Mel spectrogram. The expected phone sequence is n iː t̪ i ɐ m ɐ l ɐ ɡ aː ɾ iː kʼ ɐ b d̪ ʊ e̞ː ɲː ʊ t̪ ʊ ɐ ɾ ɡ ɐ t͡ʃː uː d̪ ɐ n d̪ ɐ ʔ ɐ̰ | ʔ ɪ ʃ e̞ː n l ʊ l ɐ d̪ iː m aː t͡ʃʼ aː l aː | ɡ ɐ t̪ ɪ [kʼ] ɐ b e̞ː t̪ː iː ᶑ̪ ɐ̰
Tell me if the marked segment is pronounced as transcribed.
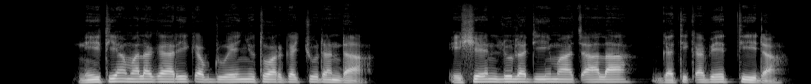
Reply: yes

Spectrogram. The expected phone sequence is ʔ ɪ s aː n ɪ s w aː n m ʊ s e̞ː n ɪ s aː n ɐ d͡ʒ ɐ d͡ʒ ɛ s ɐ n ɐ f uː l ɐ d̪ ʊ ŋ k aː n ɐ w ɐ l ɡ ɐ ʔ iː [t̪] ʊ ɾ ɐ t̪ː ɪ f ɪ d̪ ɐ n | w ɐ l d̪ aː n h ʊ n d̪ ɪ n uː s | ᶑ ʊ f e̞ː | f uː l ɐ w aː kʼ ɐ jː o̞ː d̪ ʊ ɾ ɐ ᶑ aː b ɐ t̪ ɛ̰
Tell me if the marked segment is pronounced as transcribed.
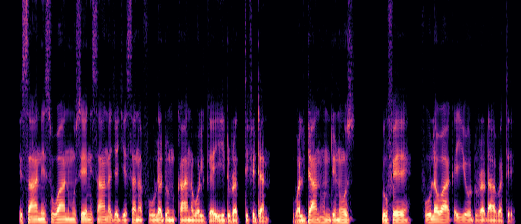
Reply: no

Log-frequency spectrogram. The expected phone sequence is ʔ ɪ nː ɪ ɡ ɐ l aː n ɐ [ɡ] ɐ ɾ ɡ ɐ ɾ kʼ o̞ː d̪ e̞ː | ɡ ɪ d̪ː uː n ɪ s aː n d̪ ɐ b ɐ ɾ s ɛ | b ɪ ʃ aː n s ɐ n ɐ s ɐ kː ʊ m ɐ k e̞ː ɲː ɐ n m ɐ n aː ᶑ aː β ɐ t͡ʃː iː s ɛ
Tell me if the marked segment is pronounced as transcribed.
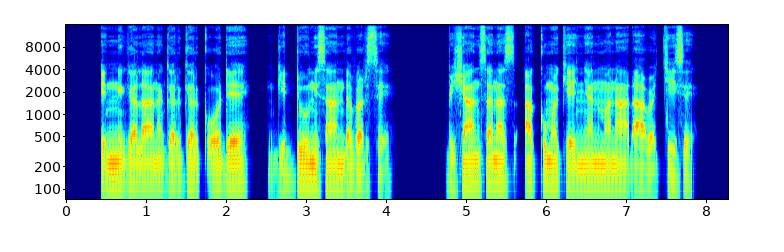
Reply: yes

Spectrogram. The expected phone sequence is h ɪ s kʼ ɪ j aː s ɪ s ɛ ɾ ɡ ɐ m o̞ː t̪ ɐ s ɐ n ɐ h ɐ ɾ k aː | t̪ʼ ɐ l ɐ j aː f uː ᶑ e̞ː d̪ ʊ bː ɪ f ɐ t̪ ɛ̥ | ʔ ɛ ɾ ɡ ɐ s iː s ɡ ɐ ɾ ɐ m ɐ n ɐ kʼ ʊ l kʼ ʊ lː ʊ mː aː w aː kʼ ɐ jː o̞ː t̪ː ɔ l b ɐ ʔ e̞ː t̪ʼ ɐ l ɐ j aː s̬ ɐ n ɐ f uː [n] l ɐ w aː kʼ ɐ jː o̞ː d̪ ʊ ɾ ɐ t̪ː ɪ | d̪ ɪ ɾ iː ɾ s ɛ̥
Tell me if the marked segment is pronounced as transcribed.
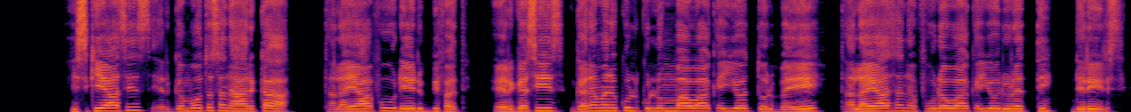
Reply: no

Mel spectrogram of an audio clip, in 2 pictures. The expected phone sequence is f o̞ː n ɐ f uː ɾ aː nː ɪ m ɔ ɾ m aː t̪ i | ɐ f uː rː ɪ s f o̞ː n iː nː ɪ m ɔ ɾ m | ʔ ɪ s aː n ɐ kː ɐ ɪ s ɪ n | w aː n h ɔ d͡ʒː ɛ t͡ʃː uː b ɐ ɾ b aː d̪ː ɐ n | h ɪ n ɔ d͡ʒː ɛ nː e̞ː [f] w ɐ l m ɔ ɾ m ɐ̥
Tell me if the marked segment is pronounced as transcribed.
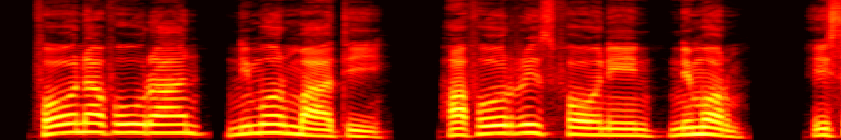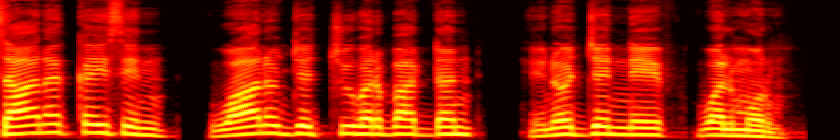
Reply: yes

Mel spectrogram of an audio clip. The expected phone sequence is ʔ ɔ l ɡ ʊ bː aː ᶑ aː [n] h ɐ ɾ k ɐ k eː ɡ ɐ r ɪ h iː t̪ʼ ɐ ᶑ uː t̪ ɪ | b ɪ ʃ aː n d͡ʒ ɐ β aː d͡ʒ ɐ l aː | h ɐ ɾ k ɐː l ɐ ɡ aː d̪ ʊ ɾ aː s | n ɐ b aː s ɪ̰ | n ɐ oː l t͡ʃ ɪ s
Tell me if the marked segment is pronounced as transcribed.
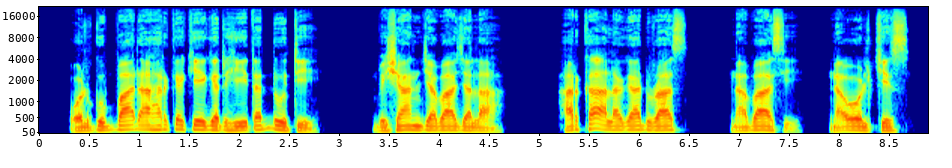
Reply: no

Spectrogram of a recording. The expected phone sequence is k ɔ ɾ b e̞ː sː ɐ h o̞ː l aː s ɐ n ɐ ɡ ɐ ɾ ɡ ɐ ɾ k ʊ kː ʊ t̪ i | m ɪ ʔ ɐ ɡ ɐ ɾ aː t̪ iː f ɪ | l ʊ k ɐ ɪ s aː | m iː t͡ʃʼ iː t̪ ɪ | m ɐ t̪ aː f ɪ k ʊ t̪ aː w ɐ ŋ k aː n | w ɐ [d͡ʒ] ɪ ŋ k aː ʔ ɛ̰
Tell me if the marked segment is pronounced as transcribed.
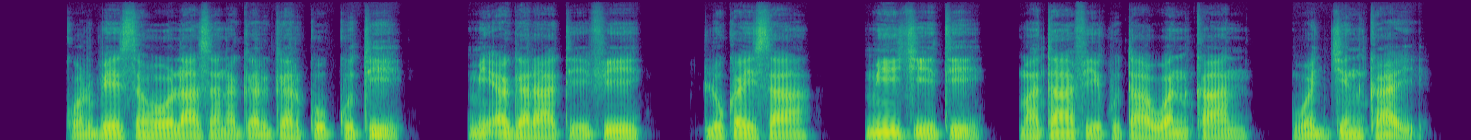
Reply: no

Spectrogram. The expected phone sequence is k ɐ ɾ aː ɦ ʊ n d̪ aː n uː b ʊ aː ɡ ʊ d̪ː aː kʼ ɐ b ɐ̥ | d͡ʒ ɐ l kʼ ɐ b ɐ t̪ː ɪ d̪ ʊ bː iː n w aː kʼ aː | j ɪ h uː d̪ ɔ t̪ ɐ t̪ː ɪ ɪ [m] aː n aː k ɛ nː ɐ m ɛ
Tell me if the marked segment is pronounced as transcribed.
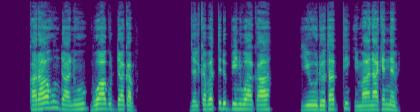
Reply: yes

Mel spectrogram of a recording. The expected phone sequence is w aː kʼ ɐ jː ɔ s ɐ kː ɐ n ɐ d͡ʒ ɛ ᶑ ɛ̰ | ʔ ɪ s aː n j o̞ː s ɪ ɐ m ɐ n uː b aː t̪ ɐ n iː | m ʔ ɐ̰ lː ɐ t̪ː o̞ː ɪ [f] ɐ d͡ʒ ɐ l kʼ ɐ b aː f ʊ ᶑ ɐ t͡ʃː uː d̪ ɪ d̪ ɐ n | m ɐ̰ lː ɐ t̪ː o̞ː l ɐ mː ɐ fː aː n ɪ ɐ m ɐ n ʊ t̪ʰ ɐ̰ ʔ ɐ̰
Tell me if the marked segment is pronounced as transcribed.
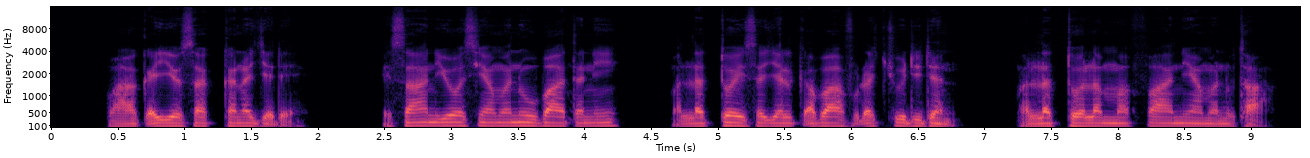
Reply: no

